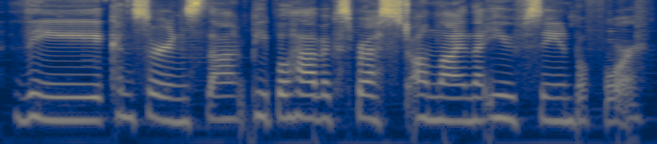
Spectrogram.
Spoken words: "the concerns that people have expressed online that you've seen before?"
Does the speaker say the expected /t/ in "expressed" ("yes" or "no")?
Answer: yes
